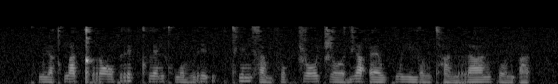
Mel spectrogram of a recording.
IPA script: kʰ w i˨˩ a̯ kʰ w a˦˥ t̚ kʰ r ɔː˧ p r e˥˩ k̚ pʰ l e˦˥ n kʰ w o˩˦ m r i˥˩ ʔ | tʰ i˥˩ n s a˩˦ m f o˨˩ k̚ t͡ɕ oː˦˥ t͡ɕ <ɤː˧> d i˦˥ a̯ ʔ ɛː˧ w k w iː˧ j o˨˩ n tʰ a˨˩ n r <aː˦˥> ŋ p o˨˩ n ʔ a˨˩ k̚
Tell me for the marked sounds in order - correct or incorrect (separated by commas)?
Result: incorrect, correct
